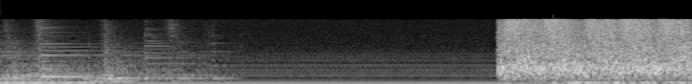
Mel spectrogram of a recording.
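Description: Gunfire: after a fading low tonal hum, a loud, dense burst of rapid automatic shots erupts suddenly and continues to the end.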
